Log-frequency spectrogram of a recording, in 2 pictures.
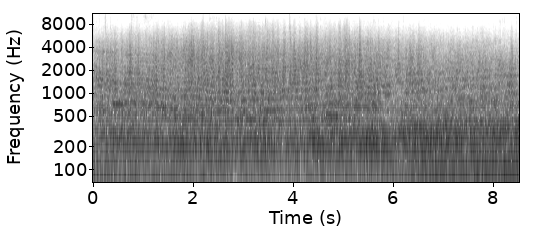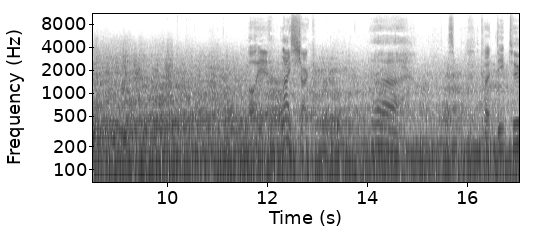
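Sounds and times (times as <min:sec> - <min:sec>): aircraft engine droning: 0:00.0 - 0:17.0.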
